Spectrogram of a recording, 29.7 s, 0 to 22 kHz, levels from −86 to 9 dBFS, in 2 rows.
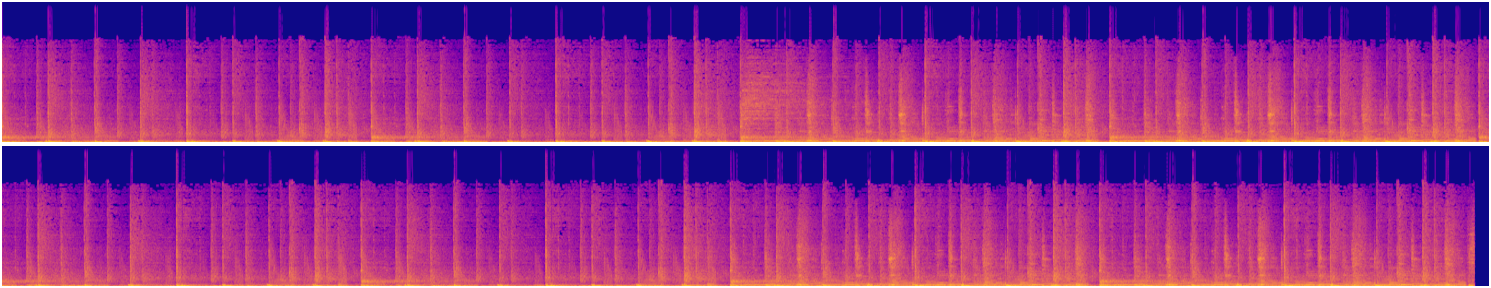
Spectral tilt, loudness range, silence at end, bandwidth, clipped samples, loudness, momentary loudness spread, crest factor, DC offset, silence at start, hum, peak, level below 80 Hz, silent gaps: -5 dB/octave; 3 LU; 0.15 s; 17 kHz; 0.8%; -13 LUFS; 4 LU; 12 dB; under 0.1%; 0 s; none; 0 dBFS; -14 dBFS; none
